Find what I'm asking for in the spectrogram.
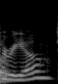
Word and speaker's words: Tarrio: T-A-R-R-I-O. – Oh, Tarrio? – Tarrio.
